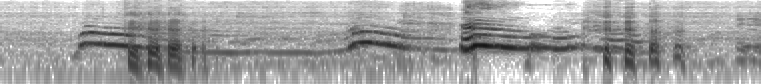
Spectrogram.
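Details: Buddy, a pet dog excited by another dog, gives long whining calls that rise and bend, broken by short rough bark bursts.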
